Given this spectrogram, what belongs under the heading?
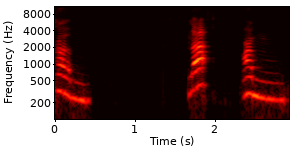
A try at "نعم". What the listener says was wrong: You don't have to break it in between. You just have to tell it smoothly. نعم.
